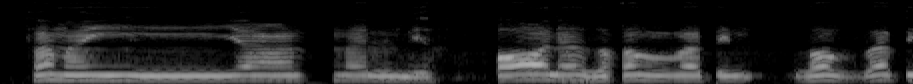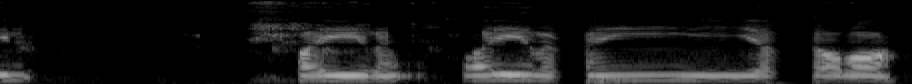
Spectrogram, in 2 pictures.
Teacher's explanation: रा पर जबर खींचेंगे नहीं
